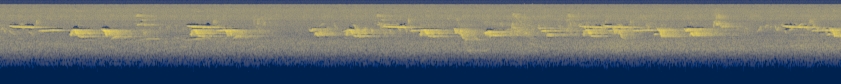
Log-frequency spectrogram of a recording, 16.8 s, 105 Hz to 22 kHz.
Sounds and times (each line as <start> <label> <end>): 0.0 Birds,Chirps 5.5
6.2 Birds,Chirps 16.8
